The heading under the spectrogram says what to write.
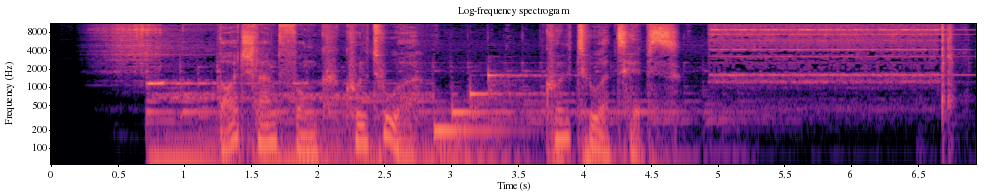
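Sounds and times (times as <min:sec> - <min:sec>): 
speech: 0:01.3 - 0:04.8
telephone ringing: 0:04.9 - 0:06.9.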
